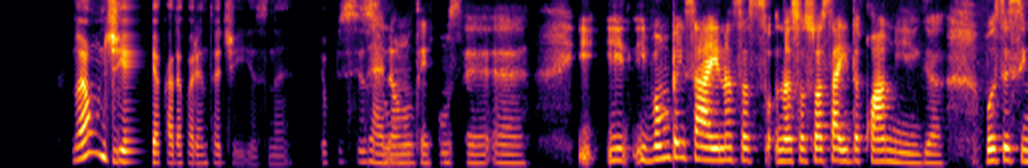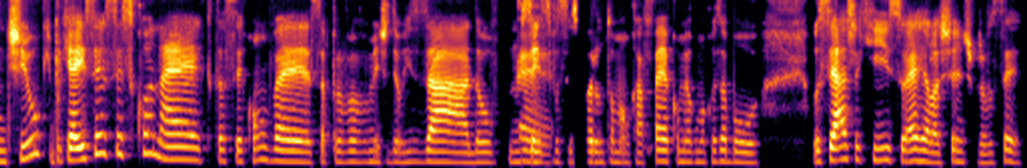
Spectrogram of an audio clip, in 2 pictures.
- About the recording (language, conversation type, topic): Portuguese, advice, Como posso reservar um tempo diário para relaxar?
- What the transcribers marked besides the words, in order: tapping; distorted speech; other background noise; static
